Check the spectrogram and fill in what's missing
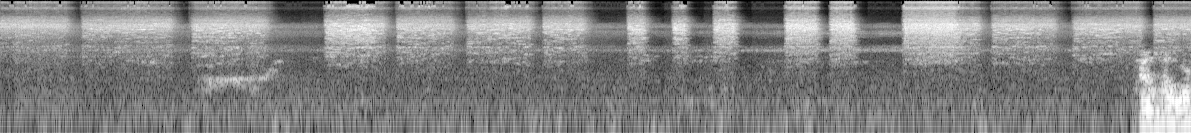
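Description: An aerosol can sprays a light base coat onto a motorcycle part in a series of close hissing bursts of varying length, some short and quick, others longer, with brief pauses between them and a faint voice at the end.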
